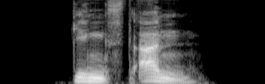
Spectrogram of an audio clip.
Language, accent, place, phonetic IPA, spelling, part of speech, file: German, Germany, Berlin, [ɡɪŋst ˈan], gingst an, verb, De-gingst an.ogg
- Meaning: second-person singular preterite of angehen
